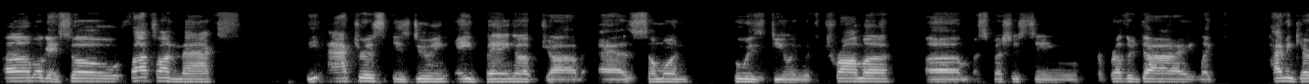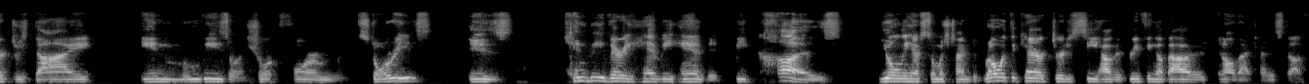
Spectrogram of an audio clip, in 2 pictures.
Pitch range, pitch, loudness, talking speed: 115-140 Hz, 125 Hz, -22 LUFS, 160 wpm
